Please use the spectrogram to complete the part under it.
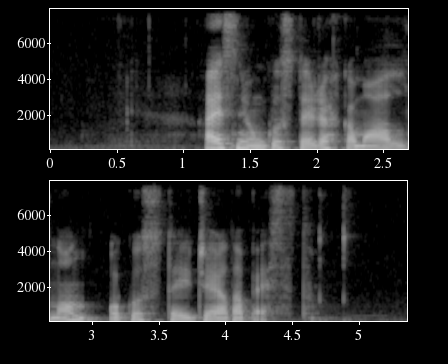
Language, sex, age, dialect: Faroese, female, 15-35, Sandoy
